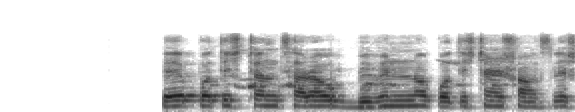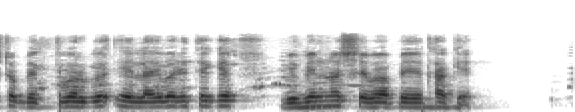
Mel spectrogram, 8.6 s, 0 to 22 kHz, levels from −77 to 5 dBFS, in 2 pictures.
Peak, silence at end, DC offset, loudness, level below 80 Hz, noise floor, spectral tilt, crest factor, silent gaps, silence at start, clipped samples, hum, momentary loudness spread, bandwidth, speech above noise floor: 0 dBFS; 0.8 s; under 0.1%; -15 LUFS; -54 dBFS; -62 dBFS; -4.5 dB/octave; 14 dB; none; 1.2 s; under 0.1%; none; 6 LU; 7.6 kHz; 47 dB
